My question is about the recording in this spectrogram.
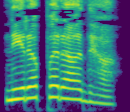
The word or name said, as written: ನಿರಾಪರಾಧಿ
